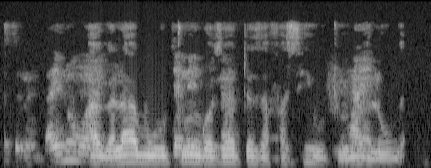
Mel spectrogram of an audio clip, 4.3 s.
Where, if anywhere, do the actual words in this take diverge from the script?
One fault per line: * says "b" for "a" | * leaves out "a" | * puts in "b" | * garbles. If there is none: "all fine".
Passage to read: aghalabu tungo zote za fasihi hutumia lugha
all fine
